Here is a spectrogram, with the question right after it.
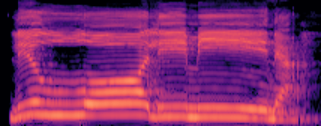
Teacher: അപ്പൊ എന്ത് ചെയ്യണം, ലോയിനെ ഒന്ന് കനപ്പിച്ചു കൊടുക്കുക കേട്ടോ. മാത്രമല്ല ലോയിന്റെ കൂടെ അലിഫ് മദ് വന്നിട്ടുണ്ട്, അപ്പോൾ 2 അനക്കം നീട്ടുകയും വേണം.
